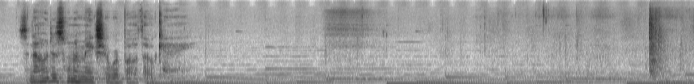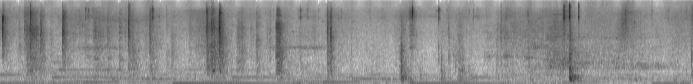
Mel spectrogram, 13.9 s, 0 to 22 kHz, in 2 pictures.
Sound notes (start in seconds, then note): 6.3 floor creaks; 11.8 exhales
